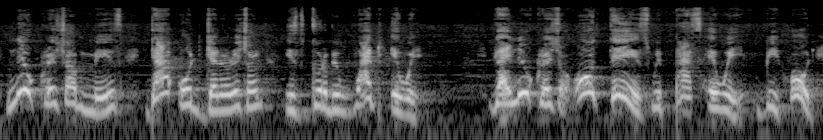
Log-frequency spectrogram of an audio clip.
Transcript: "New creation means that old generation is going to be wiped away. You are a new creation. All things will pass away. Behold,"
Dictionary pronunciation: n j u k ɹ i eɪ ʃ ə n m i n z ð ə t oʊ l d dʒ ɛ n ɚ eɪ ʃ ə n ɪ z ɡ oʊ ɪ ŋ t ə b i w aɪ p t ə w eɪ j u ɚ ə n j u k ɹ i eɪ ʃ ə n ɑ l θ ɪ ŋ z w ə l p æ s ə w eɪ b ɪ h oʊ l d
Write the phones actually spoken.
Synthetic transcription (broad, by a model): n j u k ɹ i eɪ ʃ ə n m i n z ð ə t oʊ l d dʒ ɛ n ɚ eɪ ʃ ə n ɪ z ɡ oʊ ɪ t ə b i w aɪ p t ə w eɪ j u ə n j u k ɹ i eɪ ʃ ə n ɑ l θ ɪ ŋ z w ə p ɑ s ə w eɪ b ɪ h oʊ l d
